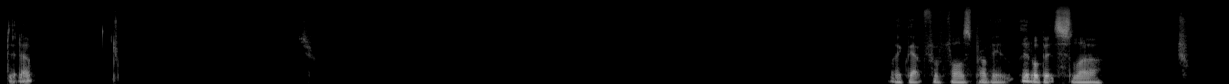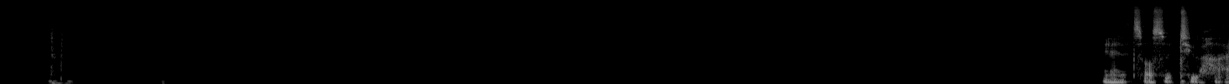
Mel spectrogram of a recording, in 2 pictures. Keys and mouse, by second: 0.4-5.7 drag, 6.1 click, 6.4 g, 7.2 click, 7.4 g, 8.4 click, 8.6 g, 9.5 g, 10.7 click, 11.1 space, 12.5 space, 13.5 click, 13.8 g, 15.9 click, 16.1 space, 17.6 click, 17.6 space, 18.3 space, 19.4 space, 19.9 g, 21.4 click, 22.0 click, 22.2 click, 23.6 click, 24.0 shift+click, 24.1 shift+middle click, 24.3 shift+click, 24.3 shift+middle click.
